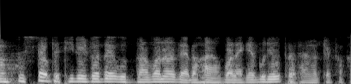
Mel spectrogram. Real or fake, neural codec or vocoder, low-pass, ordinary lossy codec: fake; codec, 32 kHz, 1.9 kbps, SNAC; 3.6 kHz; Opus, 24 kbps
